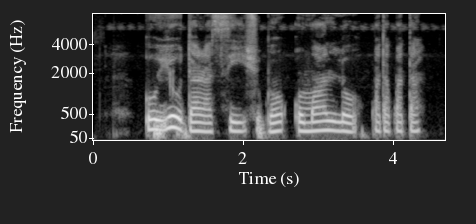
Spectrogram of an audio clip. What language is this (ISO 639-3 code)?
yor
